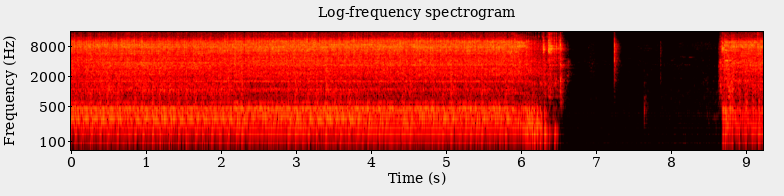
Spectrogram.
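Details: Stihl 031AV chainsaw after ignition repair with aftermarket ignition module under the flywheel: strong steady high-pitched buzz for six seconds without stumbling, then clean shutdown; runs properly.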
